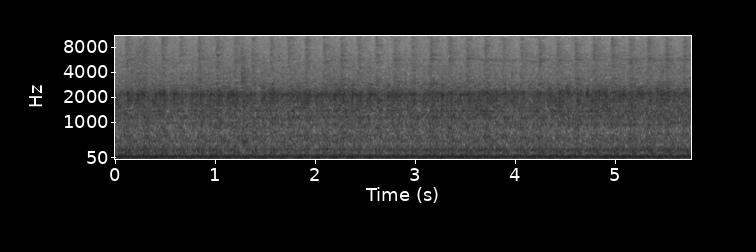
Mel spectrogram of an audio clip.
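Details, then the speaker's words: Lowered 6.2 diesel Suburban at loud idle with a terrible exhaust leak: a steady, regular puffing tick over a deep rumble. The fix is replacing rusty pipe with pipe from the junk pile. "right now she's in for a terrible exhaust leak so we're gonna try to fix that"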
